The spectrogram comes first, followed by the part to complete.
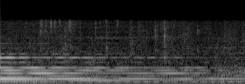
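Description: Electric keyboard holding a sustained chord that slowly fades, over a light hiss.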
